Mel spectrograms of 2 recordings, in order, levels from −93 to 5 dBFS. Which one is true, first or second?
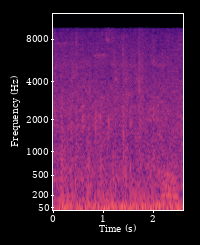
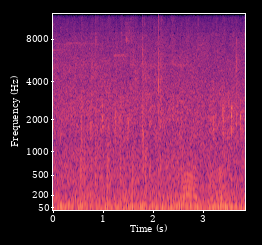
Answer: second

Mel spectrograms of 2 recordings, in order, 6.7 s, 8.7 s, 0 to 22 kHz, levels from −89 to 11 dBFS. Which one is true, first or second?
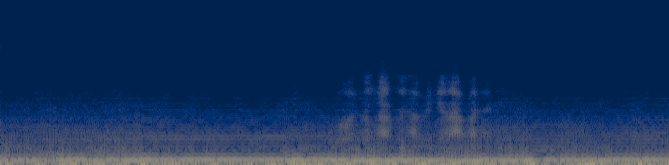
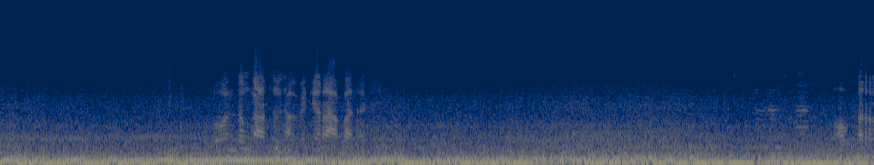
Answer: second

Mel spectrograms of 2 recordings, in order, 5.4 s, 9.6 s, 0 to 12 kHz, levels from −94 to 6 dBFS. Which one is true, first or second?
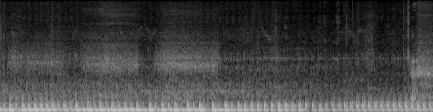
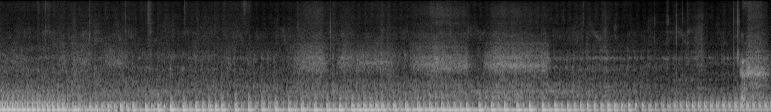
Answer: first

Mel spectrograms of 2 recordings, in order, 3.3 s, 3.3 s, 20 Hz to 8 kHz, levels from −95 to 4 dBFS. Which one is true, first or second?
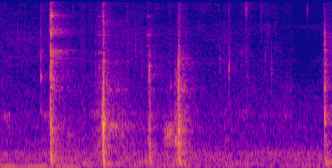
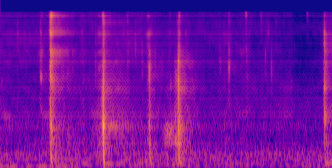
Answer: first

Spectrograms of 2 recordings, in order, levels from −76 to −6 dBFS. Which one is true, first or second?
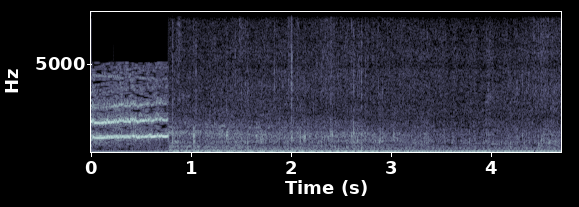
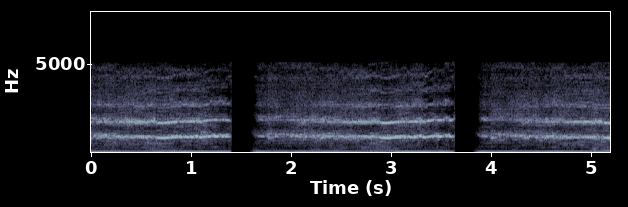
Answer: first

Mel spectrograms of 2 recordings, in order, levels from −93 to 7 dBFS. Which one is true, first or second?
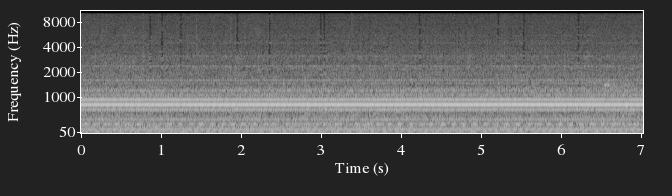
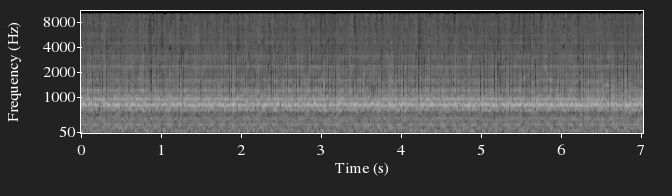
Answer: first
